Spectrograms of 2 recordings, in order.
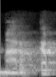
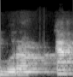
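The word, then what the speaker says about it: مُرَكَّب: Bukan markab arti kendaraan. Mobilnya Satadian merah. Jual berarti. Enggak lah, bukan markab, bacanya murakkab.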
